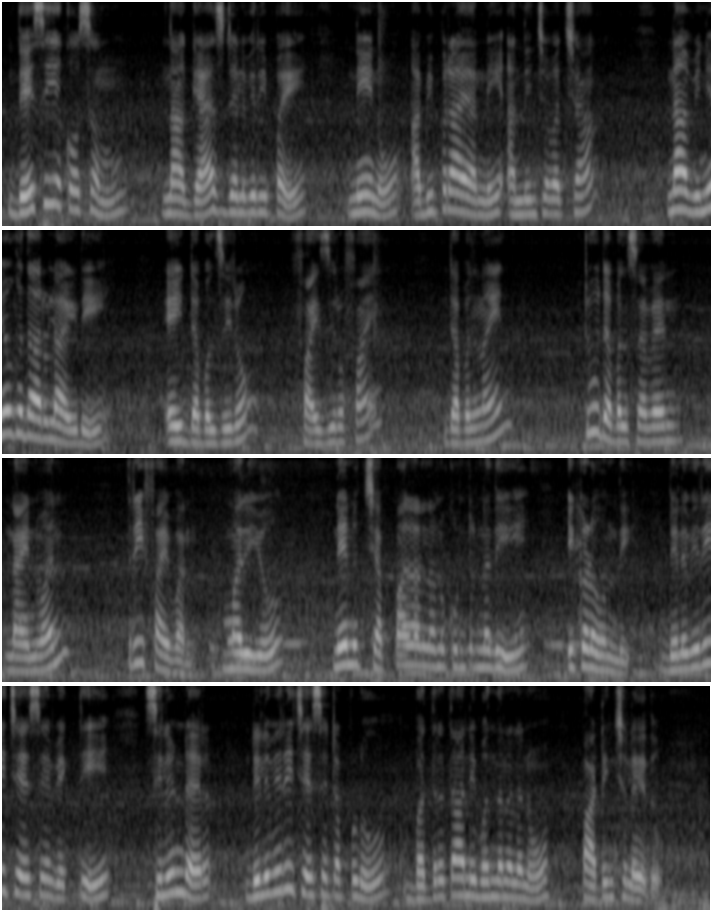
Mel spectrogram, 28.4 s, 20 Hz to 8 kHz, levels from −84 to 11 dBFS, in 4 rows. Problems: constant background noise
